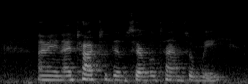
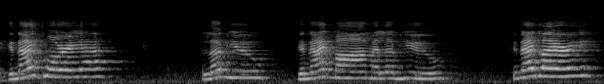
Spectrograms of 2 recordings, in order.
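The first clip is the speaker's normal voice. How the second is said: loud high sing-song calls through the house; calling good night; 8 semitones higher, 9 dB louder than usual. Retold or imitated. Family yelling good nights through the house, loud and high. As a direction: call out each name like yelling room to room. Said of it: "My mom would usually start and say".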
